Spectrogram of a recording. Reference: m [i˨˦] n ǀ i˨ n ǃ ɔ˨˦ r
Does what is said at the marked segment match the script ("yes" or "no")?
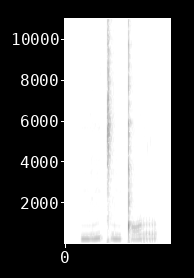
yes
